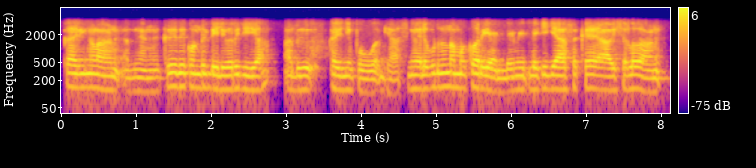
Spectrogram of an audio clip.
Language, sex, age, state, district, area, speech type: Malayalam, male, 18-30, Kerala, Wayanad, rural, conversation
